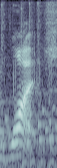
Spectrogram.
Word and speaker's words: Wachi: Wachi is pronounced watch. It's weird.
